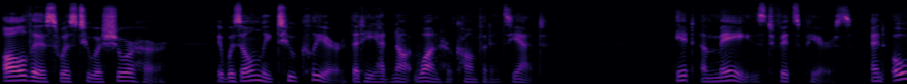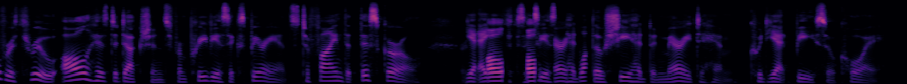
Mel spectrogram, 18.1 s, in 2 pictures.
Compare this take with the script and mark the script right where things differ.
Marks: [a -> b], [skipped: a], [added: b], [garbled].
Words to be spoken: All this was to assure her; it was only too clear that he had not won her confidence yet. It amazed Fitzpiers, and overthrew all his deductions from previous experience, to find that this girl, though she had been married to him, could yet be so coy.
All this was to assure her; it was only too clear that he had not won her confidence yet. It amazed Fitzpiers, and overthrew all his deductions from previous experience, to find that this girl, [garbled] though she had been married to him, could yet be so coy.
